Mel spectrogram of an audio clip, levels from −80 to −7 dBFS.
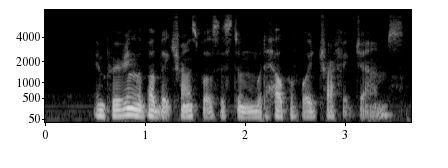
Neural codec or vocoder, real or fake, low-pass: none; real; 7.2 kHz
